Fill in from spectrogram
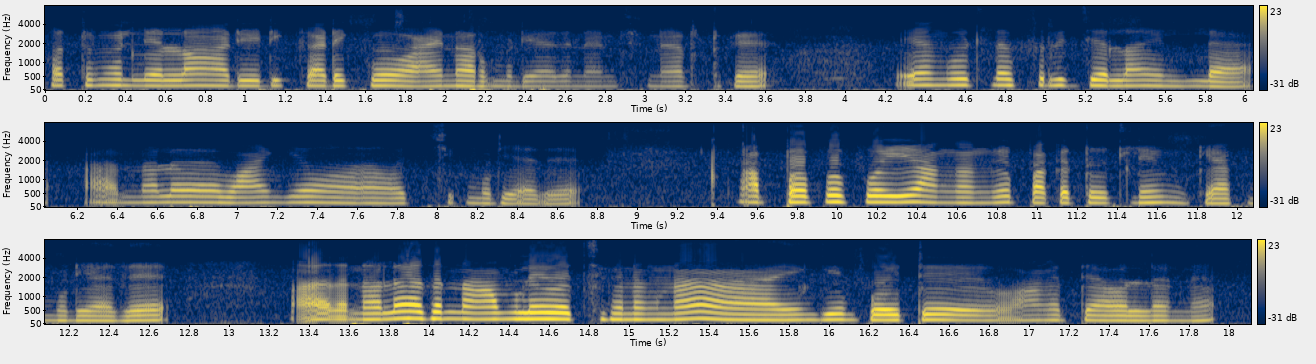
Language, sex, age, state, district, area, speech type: Tamil, female, 30-45, Tamil Nadu, Dharmapuri, rural, spontaneous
